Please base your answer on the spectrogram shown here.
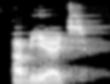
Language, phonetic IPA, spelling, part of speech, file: Russian, [ɐbˈjætʲ], объять, verb, Ru-объять.ogg
- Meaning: 1. to come (over), to envelop, to fill 2. to comprehend, to grasp, to embrace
